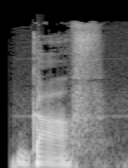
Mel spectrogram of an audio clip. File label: "gaaf", Urdu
